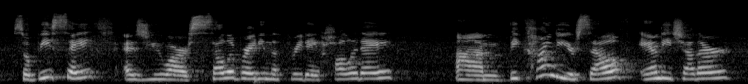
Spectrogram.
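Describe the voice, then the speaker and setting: A woman's high pitch, with ordinary pitch variation, comes through noticeable background noise. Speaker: cooking show host. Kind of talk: live cooking stream wrap-up. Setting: home studio kitchen. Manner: animated.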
